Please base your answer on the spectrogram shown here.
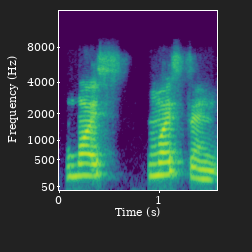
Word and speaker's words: moisten: Moisten. Yes. Must. No, moisten. Moisten. The T is silent.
